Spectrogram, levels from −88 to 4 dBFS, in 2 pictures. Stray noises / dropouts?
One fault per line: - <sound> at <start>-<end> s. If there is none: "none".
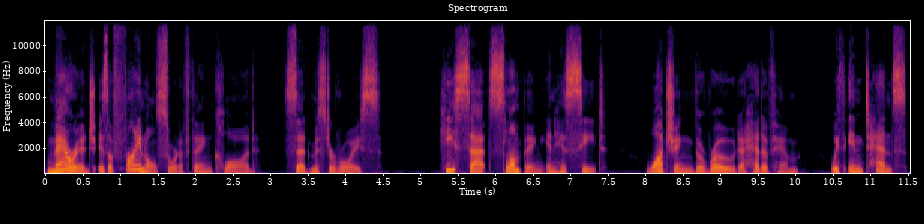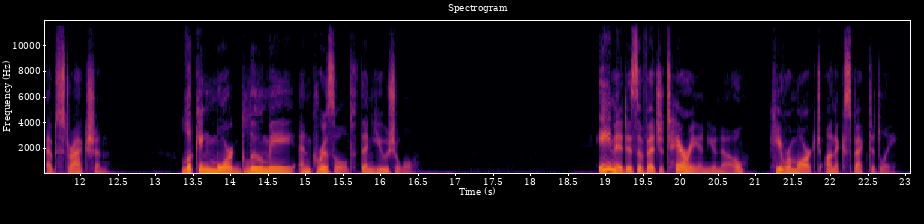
none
